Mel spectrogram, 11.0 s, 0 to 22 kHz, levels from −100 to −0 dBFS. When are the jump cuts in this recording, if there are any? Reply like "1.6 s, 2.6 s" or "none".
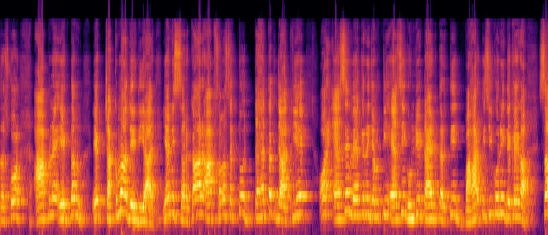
none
